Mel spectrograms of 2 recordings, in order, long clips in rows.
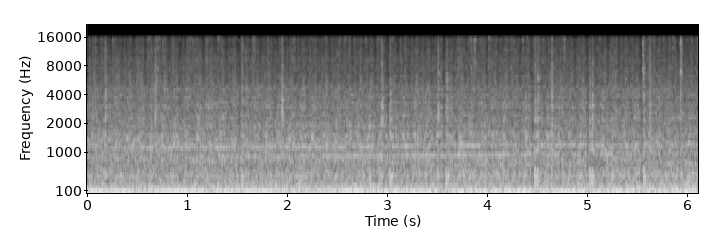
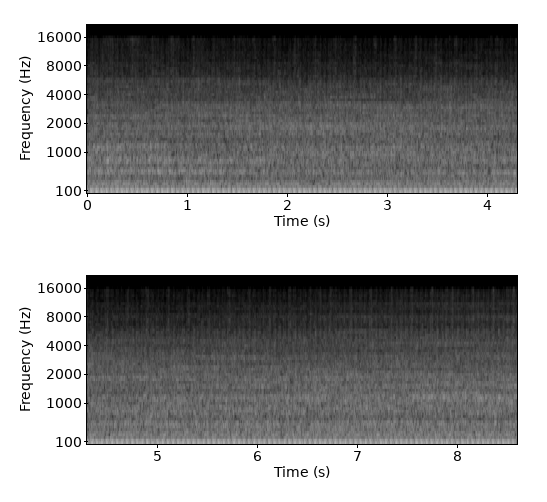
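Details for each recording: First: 1920 Ford Model T barn find that sat about 10 years, first start, hand-choked while the timing is adjusted: lumpy, uneven idle on only one or two cylinders. Stuck valves and low compression on one cylinder cause the misfire. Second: 1920 Ford Model T barn find, reassembled after freeing stuck valves: steady low chuffing idle at about two beats a second, even and unbroken with no knock or miss; normal idle, timing noted slightly off.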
